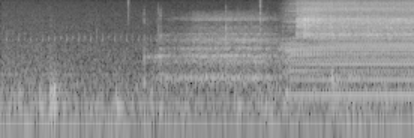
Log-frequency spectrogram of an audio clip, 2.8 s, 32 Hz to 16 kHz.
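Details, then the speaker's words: Elikliv cordless airbrush kit, about 6–7 months old, opened fully during cleaning to blow into kitchen towel: sudden steady hissy crackle as air blasts through freely, normal airbrush air flow. "can hear the crackling noise that means the airbrush is now blasting air through"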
